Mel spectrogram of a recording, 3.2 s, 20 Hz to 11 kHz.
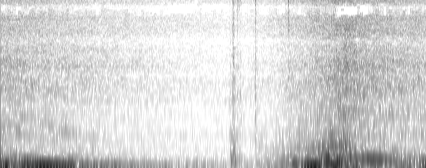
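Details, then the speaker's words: Engine misfire under load on a car just started after a low battery: holding the throttle up gives choppy, stumbling revs that dip instead of pulling clean, and the engine light flashes; codes read random misfire on cylinders 2, 4 and 6, with a fuel pressure regulator message. "when I uh hold the gas up the engine light starts flashing and saying it's got a misfire basically"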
